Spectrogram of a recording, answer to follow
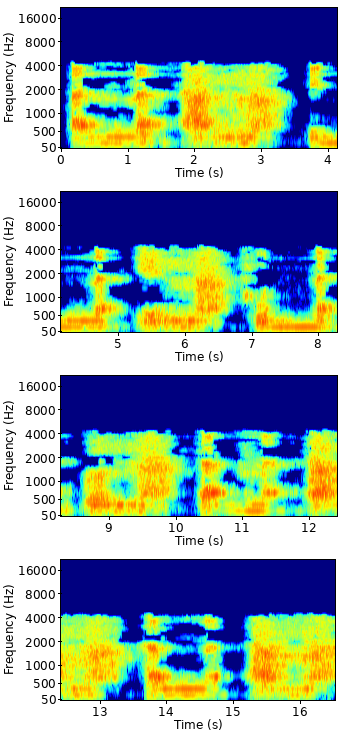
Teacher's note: Untuk huruf nun dan mim ada khususan membedakan antara keduanya dengan huruf yang lain, yaitu ketika ditasydid zamannya lebih lama, zaman tasydid pada nun dan mim lebih lama, karena huruf ini punya sifat gunnah · Term: gunnah akmal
